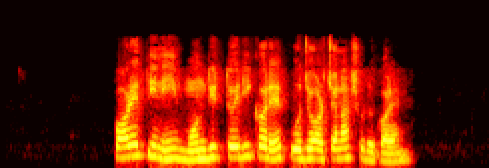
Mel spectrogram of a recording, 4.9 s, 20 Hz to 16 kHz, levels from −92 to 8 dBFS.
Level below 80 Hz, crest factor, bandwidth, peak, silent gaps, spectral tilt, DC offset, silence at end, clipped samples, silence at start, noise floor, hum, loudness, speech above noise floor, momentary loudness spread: -56 dBFS; 16 dB; 8 kHz; 0 dBFS; none; -5.5 dB/octave; under 0.1%; 0.8 s; under 0.1%; 1.15 s; -81 dBFS; none; -15 LUFS; 67 dB; 4 LU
